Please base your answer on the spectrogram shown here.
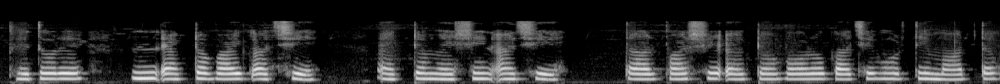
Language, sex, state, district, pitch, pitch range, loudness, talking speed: Bengali, female, West Bengal, Dakshin Dinajpur, 250 Hz, 245-260 Hz, -13 LUFS, 110 wpm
